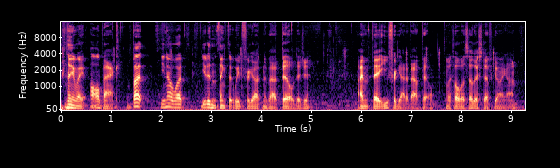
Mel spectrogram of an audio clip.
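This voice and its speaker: Very wide pitch swings with vocal fry. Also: man, very deep, low pitch for a man. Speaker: gaming video creator. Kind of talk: gameplay commentary. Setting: home recording in a small apartment. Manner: fast; animated.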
